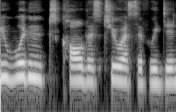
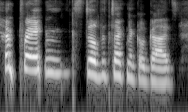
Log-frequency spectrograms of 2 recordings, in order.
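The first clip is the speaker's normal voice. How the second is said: laughing; 6 semitones higher, 6 dB louder than usual. Real, not acted. Laughing about recording glitches.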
